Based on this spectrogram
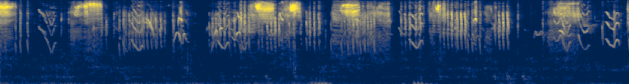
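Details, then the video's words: Several lovebirds at a garden feeder in suburban Pretoria, South Africa, keep up a near-constant shrill chatter of harsh, screechy bursts mixed with quick down-slurred chirps, almost without pause. "Lovebirds endlessly"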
